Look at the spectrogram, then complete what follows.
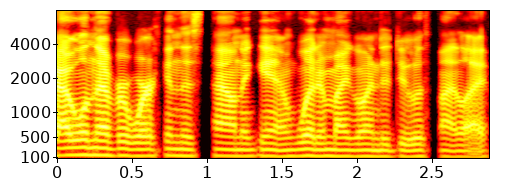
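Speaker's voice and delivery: usual speaking voice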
